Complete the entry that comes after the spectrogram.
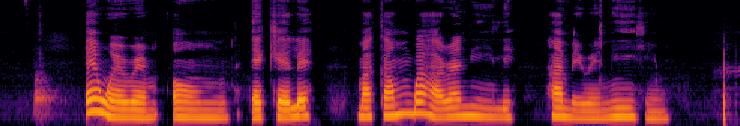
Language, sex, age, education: Igbo, female, 30-45, tertiary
